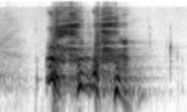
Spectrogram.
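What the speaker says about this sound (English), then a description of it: "I'm going to cough now, I'm sorry." A single close, loud cough bursts out in two quick hacks, with near silence before and after.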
